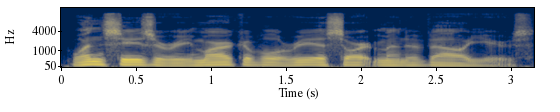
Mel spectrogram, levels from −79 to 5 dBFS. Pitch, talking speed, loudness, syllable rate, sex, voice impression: 100 Hz, 135 wpm, -15 LUFS, 4.7 syllables/s, male, very masculine, adult-like, thick, cool, sincere, calm, slightly wild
